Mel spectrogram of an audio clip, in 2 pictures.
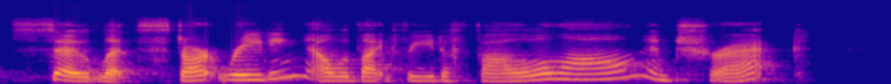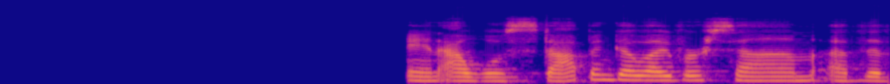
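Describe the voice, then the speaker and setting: A woman teacher reading a folktale aloud to students and stopping to explain words with patient restarts. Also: mid-range voice.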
